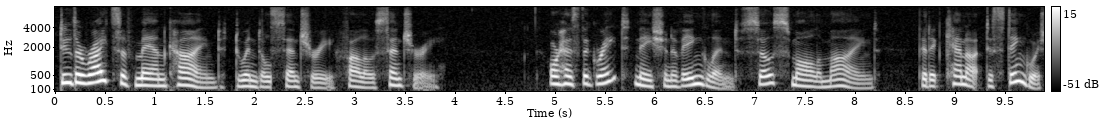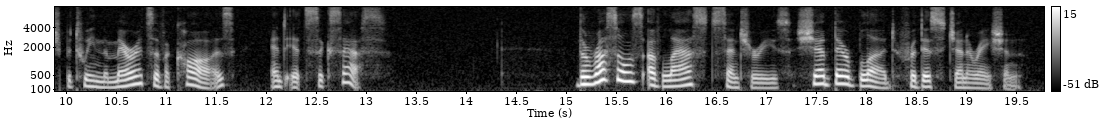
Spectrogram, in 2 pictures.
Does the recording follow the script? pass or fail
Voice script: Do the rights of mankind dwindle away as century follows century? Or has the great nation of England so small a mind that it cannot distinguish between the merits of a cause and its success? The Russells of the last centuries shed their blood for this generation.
fail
